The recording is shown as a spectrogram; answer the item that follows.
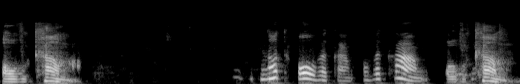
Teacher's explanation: we have three syllables and the stress falls on the third one because come it's a main word yeah overcome not overcome overcome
